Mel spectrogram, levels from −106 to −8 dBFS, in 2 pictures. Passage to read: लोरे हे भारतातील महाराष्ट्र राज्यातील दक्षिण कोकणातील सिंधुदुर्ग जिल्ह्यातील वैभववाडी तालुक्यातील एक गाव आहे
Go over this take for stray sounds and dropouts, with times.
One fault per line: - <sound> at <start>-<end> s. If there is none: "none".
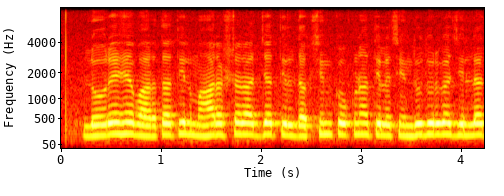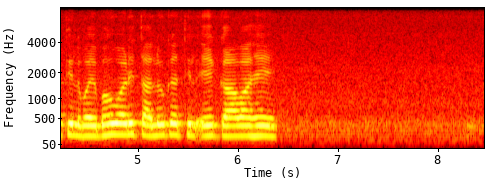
none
